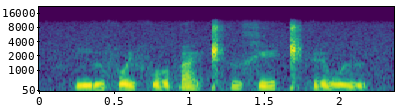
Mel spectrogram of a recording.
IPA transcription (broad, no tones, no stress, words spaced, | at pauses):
ŋɯfoɪ̯ foɓaɪ̯ǁʰɯ xe ǁʰɘwɯ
